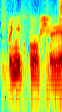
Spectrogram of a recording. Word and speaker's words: Понятков: Правильно ли я ставлю ударение в вашей фамилии? Все-таки Понятков или Понятков? Понятков, все верно.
